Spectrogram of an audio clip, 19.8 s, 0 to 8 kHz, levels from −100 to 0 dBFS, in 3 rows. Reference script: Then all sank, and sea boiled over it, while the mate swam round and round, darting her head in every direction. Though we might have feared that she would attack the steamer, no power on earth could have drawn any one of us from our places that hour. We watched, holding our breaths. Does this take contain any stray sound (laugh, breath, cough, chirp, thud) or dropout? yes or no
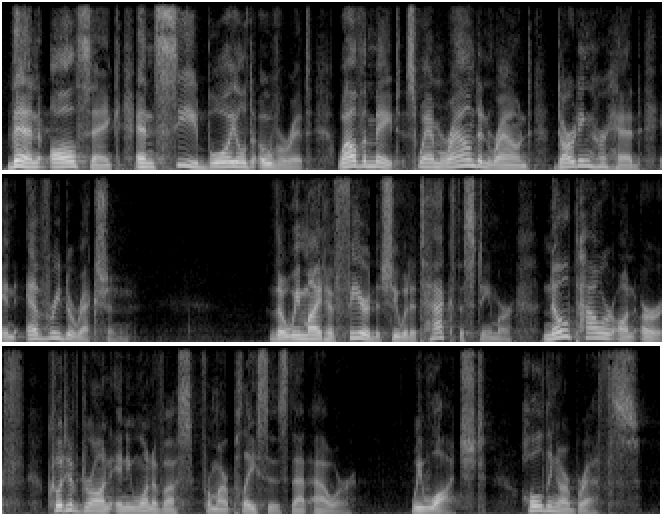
no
